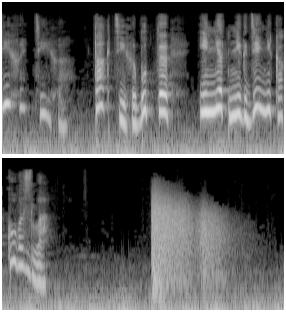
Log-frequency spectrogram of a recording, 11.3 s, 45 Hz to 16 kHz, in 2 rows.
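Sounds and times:
speech: 0.0 - 6.6
single gunshot echoing in a forest: 8.6 - 10.5.

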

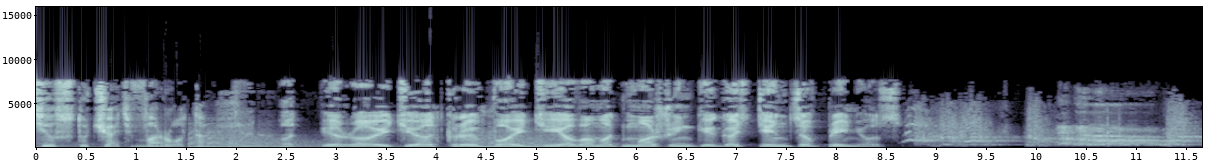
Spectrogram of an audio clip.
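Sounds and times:
speech: 0.0 - 8.9
village dogs barking and howling at a bear: 8.7 - 11.6.

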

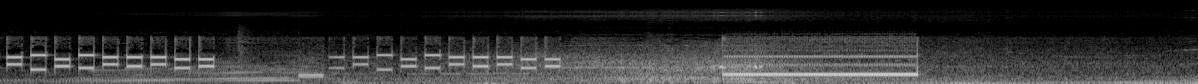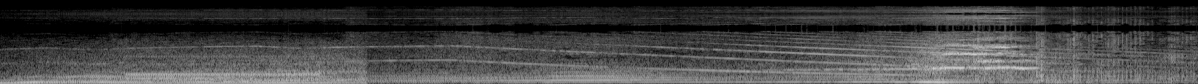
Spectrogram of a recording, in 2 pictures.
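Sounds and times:
ambulance siren wailing: 0.0 - 2.3, 3.0 - 9.2, 11.8 - 22.5
touch-tone phone keypad beeps: 0.0 - 2.4, 3.0 - 5.8, 7.2 - 9.2
ambulance engine rumbling: 0.0 - 23.9.

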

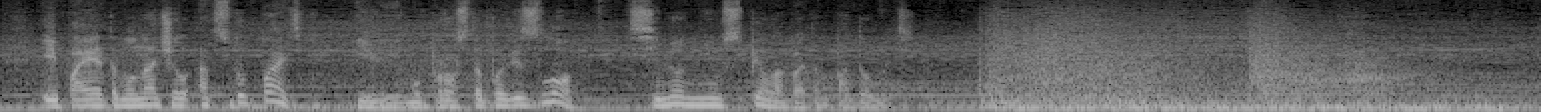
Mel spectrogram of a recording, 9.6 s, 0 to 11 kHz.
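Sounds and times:
speech: 0.2 - 6.3
sharper blast: 6.1 - 9.3
loud rumbling explosion: 6.1 - 9.6.

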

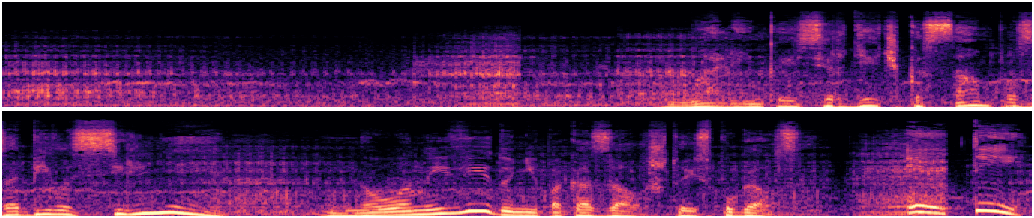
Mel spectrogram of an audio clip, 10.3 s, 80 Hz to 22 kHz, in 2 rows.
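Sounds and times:
wolf growling: 0.0 - 10.2
speech: 3.4 - 10.2.

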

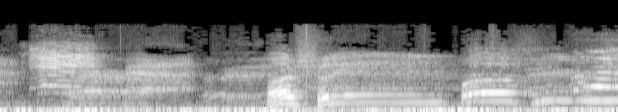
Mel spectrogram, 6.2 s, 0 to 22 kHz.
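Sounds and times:
sheep bleating: 0.3 - 2.0
speech: 2.7 - 3.9, 4.6 - 6.0.

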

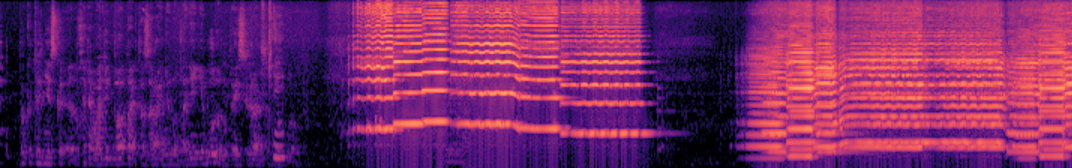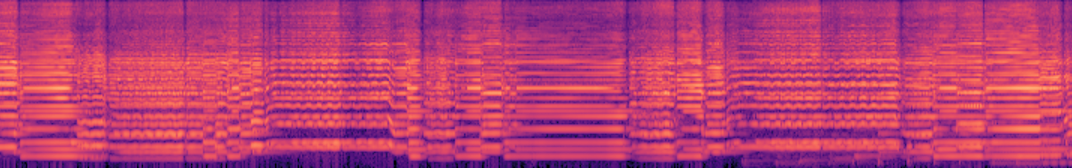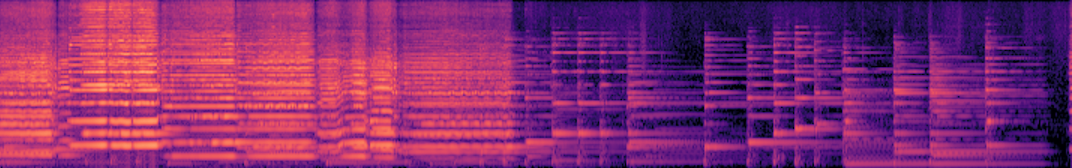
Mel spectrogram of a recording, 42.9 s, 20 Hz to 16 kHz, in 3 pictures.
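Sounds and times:
viola in C minor: 4.6 - 8.8, 9.8 - 36.0.

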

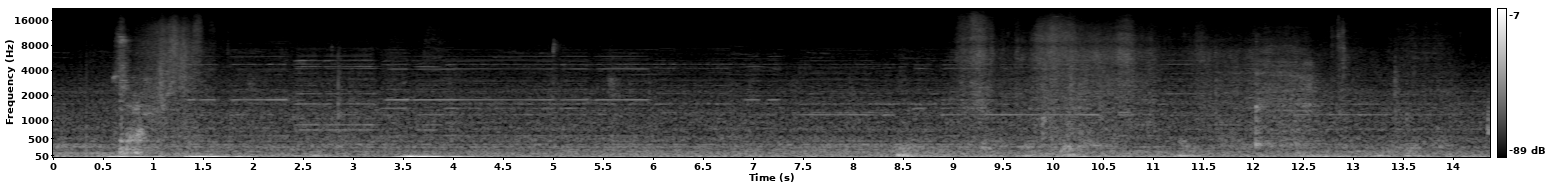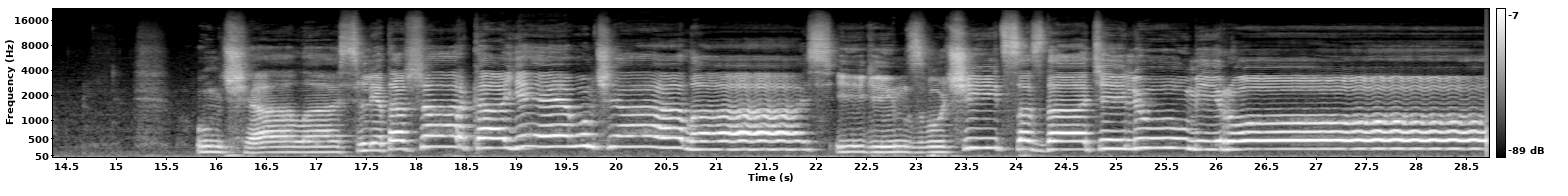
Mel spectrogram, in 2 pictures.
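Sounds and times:
vocal through condenser microphone: 15.9 - 28.7.

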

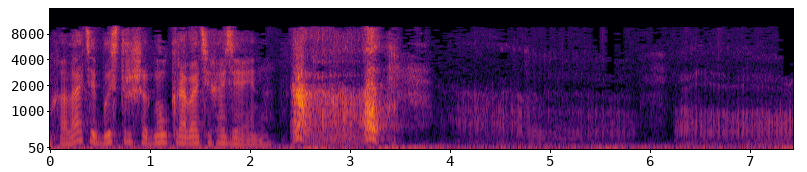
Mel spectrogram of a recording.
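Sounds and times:
speech: 0.0 - 2.8
dog barking: 2.4 - 3.5
dog growling: 2.4 - 7.4.

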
